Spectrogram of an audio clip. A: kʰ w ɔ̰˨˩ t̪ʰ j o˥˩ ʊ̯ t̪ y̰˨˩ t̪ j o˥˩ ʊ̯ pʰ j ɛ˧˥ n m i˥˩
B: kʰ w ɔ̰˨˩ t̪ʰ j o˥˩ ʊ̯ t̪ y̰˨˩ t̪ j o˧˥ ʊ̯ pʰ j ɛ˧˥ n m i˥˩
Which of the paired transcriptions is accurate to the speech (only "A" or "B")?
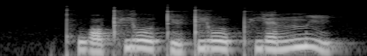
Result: A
